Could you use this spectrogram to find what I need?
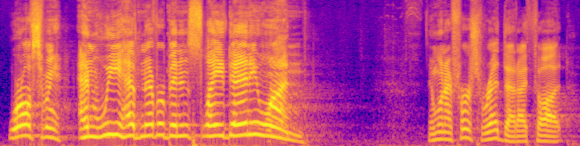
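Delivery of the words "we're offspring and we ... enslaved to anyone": loud, high, chest-out bragging; puffed-up boast. Retold or imitated. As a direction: brag it proudly, chest puffed out. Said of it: "puff their chest out and say".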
